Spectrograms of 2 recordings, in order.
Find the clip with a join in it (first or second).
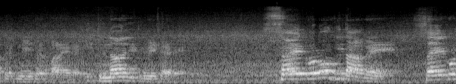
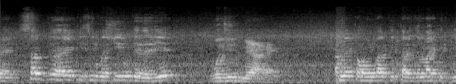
second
